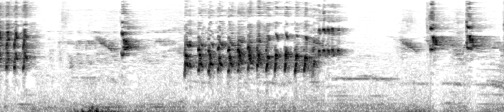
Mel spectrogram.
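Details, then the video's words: Greater green leafbird lure and training song, loud and clear: scattered sharp notes, a long rapid rattling trill, then isolated high whistled chips, with a soft low thump early on. "Suara Burung Cucak Kombo Gacor | Masteran & Pikat Cucak Kombo"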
